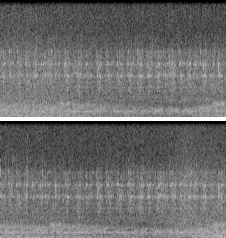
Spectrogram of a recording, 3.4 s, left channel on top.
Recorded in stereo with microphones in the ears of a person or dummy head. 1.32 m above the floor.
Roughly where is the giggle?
I don't hear a giggle.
